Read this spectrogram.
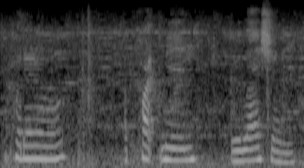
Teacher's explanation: the middle syllable is stress in potato, apartment, relation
